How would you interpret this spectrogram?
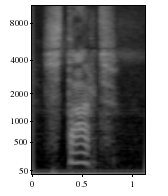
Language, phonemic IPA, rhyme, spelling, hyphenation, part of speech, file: Dutch, /staːrt/, -aːrt, staart, staart, noun / verb, Nl-staart.ogg
- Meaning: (noun) 1. a tail on an animal 2. an object dangling like an animal's tail 3. a tailpiece, part at the end of something 4. the last part or section of a sequence, the end 5. a pigtail, string of hair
